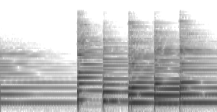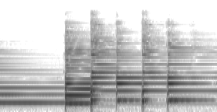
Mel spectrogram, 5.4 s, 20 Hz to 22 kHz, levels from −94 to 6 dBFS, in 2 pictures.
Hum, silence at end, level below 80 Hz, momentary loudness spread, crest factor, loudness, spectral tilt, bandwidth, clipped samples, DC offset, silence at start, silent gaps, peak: none; 0 s; -70 dBFS; 17 LU; 16 dB; -23 LUFS; -3.5 dB/octave; 14.5 kHz; under 0.1%; under 0.1%; 0 s; none; -6 dBFS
